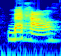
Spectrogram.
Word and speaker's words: Methow: calling and you told me before how to pronounce this correctly from the metto valley Meto Meto okay see this is very hard for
